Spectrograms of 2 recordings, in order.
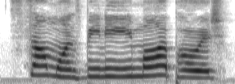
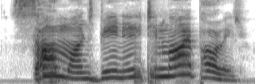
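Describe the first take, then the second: First: It is said in a crying voice. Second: It is said in a growling voice.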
